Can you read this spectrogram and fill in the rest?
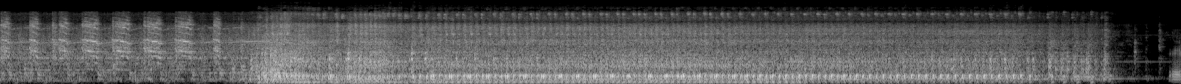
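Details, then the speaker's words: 2010 Kawasaki Teryx 750, cold start, new spark plugs and coils checked: cranks, catches only on throttle, runs unevenly then dies; won't idle until warm after about 5 miles; cause was tight intake valve clearance. "It will not idle. But once I got it to start, about will not idle until it warms up."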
